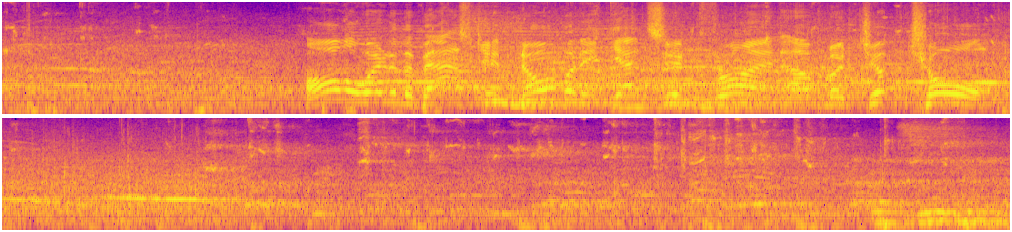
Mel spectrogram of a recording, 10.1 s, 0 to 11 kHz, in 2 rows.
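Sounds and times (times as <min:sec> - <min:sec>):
crowd murmur: 0:02.2 - 0:05.1.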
